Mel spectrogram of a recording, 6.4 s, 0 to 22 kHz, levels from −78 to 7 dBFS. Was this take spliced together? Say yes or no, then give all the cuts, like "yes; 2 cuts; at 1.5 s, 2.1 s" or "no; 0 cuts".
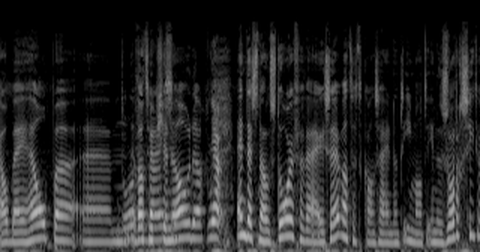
no; 0 cuts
